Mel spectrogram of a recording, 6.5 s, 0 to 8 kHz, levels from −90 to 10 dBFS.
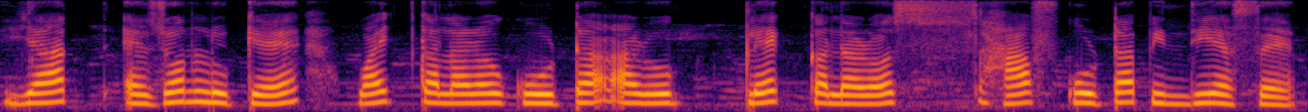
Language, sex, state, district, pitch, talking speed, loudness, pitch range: Assamese, female, Assam, Kamrup Metropolitan, 250 Hz, 130 wpm, -13 LUFS, 235-260 Hz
